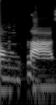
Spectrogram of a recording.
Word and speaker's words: Grand Place: เกี่ยว กับ ที่ นี่ เมื่อ กี้ เรา เรียก ว่า Grand Place ซึ่ง จริง ๆ แล้ว มัน อ่าน ว่า กอง ปาส นะ คะ กอง ปาส เนี่ย ก็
